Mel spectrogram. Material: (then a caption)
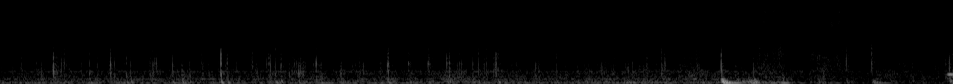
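Polyurethane foam. A hand-sized, solid polyurethane foam unicorn squishy toy with a painted surface, blue body, pink and purple mane and yellow horn, is held in one hand and tapped and scratched with medium-length painted fingernails and fingertips. It makes a quiet, steady patter of soft, dull taps and light scratching, mostly low and muffled. A brief, louder thump comes near the end.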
